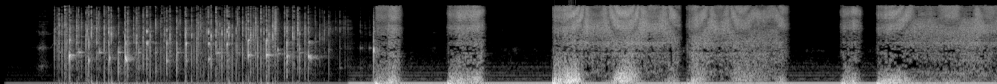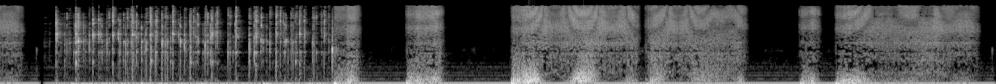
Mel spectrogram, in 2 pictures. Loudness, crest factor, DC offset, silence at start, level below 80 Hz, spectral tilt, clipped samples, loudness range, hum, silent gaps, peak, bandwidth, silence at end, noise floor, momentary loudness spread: -16 LUFS; 16 dB; under 0.1%; 0.4 s; -22 dBFS; -3 dB/octave; under 0.1%; 5 LU; none; none; 0 dBFS; 17 kHz; 0 s; -42 dBFS; 14 LU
